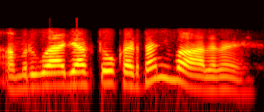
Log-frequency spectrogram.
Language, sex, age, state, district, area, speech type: Dogri, male, 30-45, Jammu and Kashmir, Udhampur, rural, conversation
